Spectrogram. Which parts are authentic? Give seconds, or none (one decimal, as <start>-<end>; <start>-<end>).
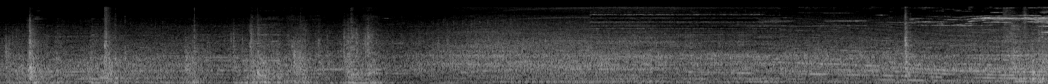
0.0-5.9; 7.8-10.5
